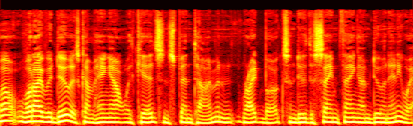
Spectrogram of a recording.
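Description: Recorded dry and close with no echo, a man speaks in a Southern US accent at a fairly high pitch with ordinary pitch variation. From US South (Texas, Louisiana, New Orleans). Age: 60s. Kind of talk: interview conversation.

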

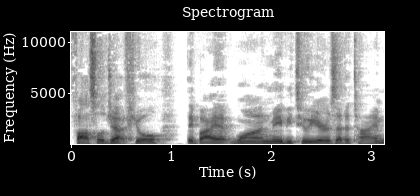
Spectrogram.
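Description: An ordinary speaking voice from a man with an American accent, fairly high in pitch, with ordinary pitch variation at a fairly quick pace. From US Northeast, upstate New York (Ithaca). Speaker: clean tech company founder and CEO. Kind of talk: interview.

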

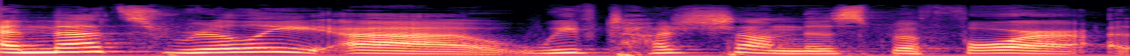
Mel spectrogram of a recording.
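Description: In a very clean recording with a silent background, a woman speaks at a moderate pace with vocal fry and very wide pitch swings. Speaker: mortgage loan officer podcast host. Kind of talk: casual interview chat.

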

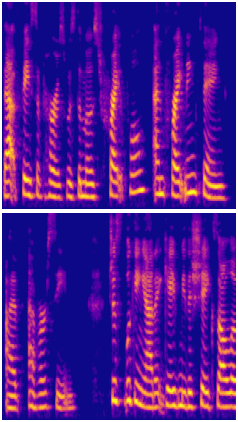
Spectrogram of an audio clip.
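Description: Pitch varies in an ordinary way as someone reads aloud in a natural voice. Behind the voice, things are quiet.

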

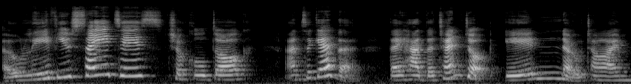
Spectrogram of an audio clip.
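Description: Aloud, plain reading.

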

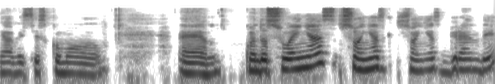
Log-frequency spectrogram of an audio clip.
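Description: A woman's medium-pitched voice at a very slow pace, with long, frequent pauses and lively intonation. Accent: Brazilian. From Brazil. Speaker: compliance officer. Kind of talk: interview.

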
